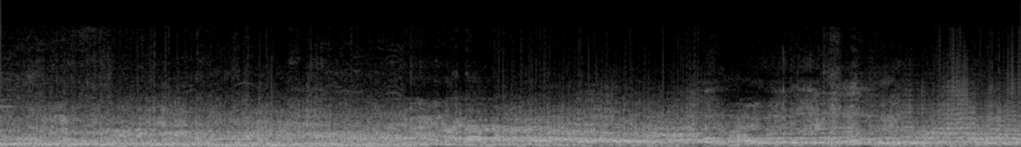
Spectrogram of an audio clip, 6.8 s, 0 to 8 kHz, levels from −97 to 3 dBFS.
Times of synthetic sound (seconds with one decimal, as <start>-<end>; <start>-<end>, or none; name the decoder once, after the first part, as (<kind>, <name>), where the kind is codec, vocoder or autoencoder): 2.7-3.3 (codec, SNAC); 4.7-6.0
